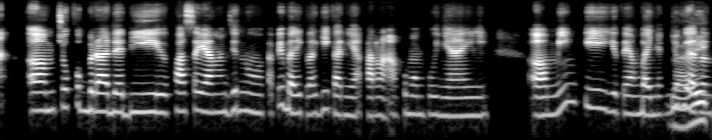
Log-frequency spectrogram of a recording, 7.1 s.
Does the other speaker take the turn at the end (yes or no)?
no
